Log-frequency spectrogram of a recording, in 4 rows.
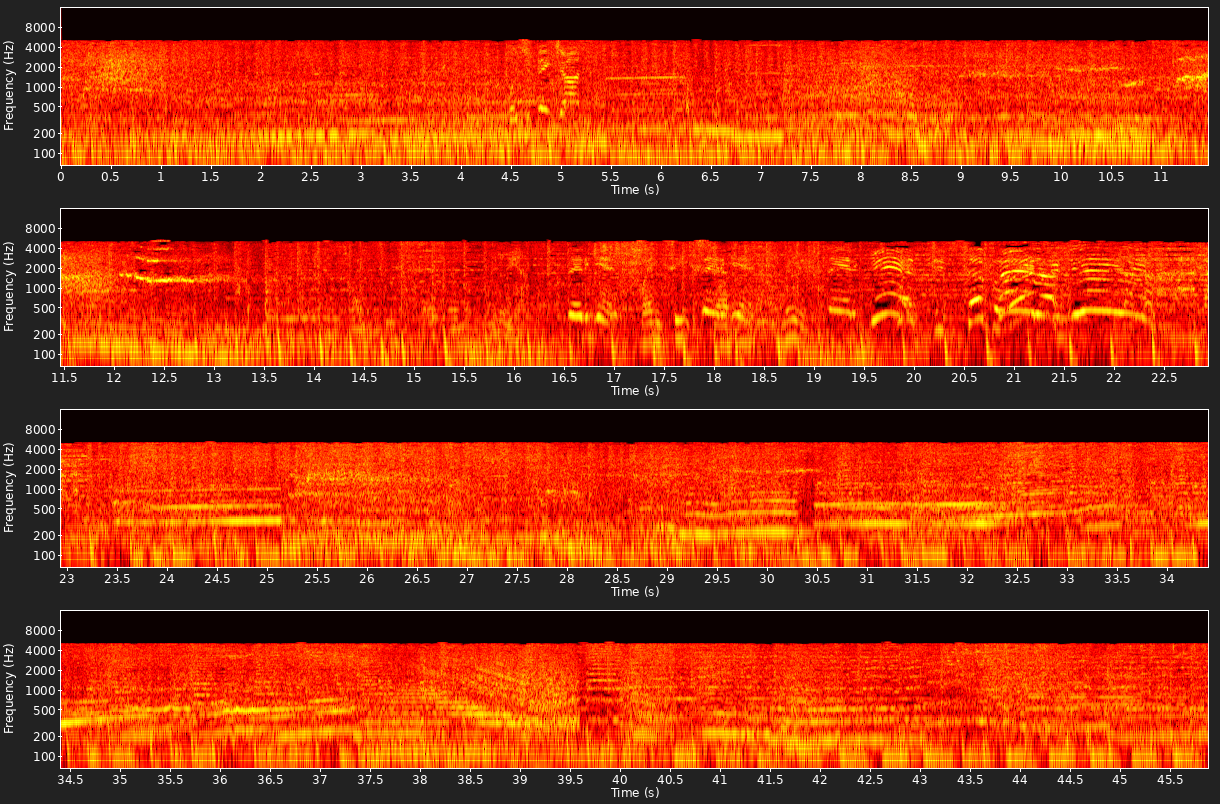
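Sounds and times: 
Mini car tires squealing and skidding in a storm drain: 0:00.0 - 0:15.1, 0:20.0 - 0:45.8
Mini car engines revving in a storm drain: 0:00.0 - 0:45.8
speech: 0:17.6 - 0:18.6, 0:19.2 - 0:22.6
laughter: 0:22.1 - 0:23.9.

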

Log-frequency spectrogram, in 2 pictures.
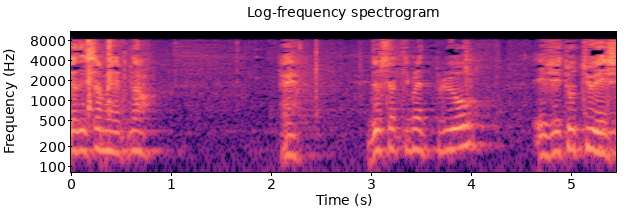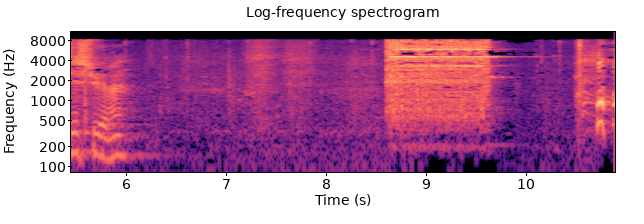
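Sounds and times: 
speech: 0:00.0 - 0:00.9, 0:02.1 - 0:02.4, 0:03.0 - 0:06.1
alarm clock ringing: 0:08.6 - 0:10.1.

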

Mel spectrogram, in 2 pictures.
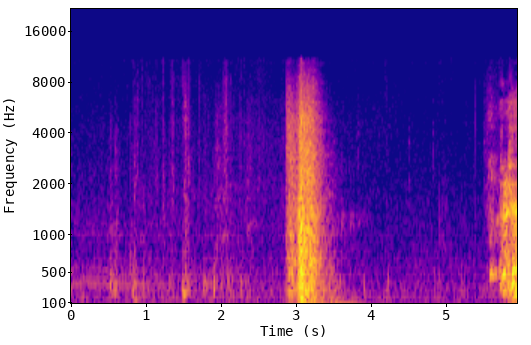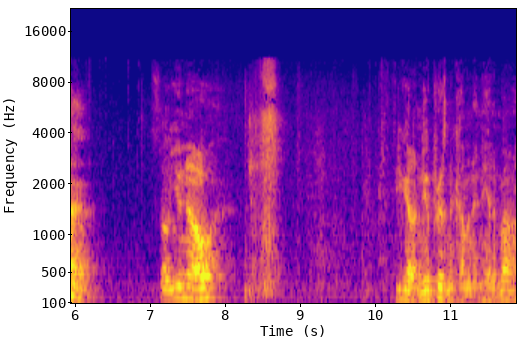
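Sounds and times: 
door closing thuds: 0:02.8 - 0:03.7
speech: 0:07.3 - 0:08.0, 0:10.3 - 0:11.8.

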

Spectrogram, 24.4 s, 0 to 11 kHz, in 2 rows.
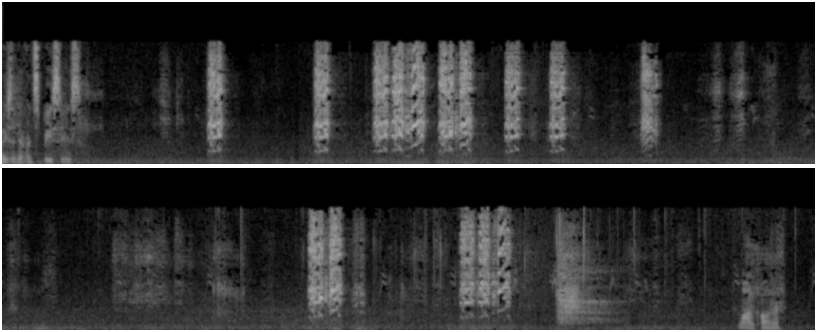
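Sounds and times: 
speech: 0:00.0 - 0:01.4, 0:23.6 - 0:24.0
blue-crowned conures squawking: 0:03.0 - 0:03.4, 0:04.6 - 0:05.0, 0:05.6 - 0:08.6, 0:09.5 - 0:09.9, 0:13.8 - 0:22.7.

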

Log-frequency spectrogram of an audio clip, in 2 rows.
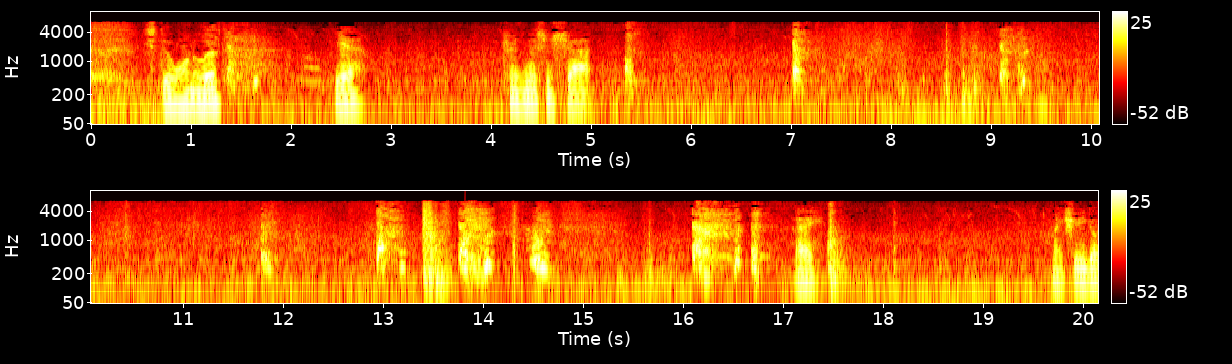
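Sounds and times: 
steady rumble: 0:00.0 - 0:20.1
speech: 0:00.7 - 0:01.4, 0:02.4 - 0:02.8, 0:04.2 - 0:05.1, 0:17.2 - 0:17.4, 0:19.8 - 0:20.1
person coughing harshly: 0:05.3 - 0:05.6, 0:09.0 - 0:09.5, 0:12.9 - 0:14.7, 0:16.1 - 0:17.0.

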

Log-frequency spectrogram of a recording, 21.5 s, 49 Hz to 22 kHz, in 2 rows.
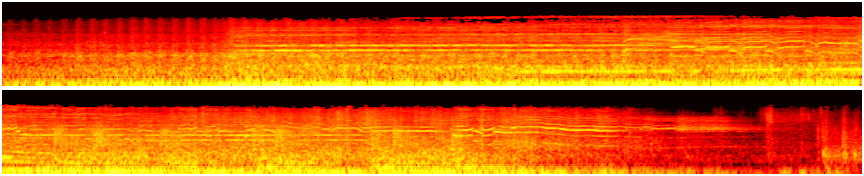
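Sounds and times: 
old New York Central train locomotive passing in a tunnel: 0:00.0 - 0:20.2
metallic train wheel squeals: 0:02.8 - 0:18.6.

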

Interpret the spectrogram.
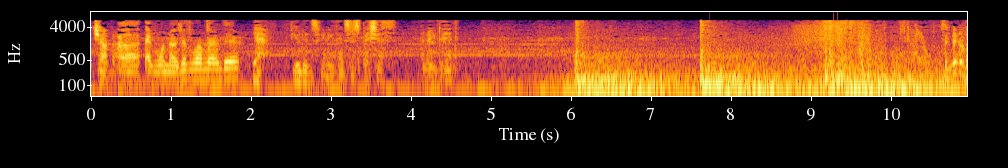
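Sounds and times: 
speech: 0:00.1 - 0:04.8, 0:10.8 - 0:10.9
sharp blasts: 0:06.0 - 0:10.8
loud explosion with heavy sustained low rumble: 0:07.5 - 0:10.8.

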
